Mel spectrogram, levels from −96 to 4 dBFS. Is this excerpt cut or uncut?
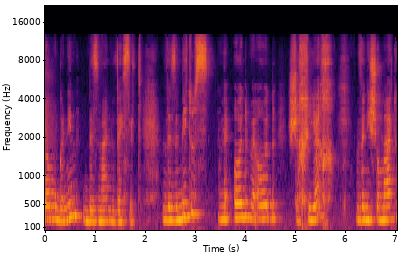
uncut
